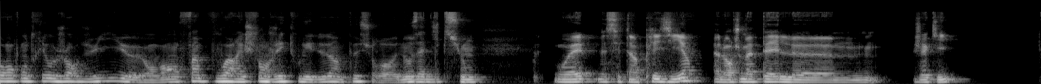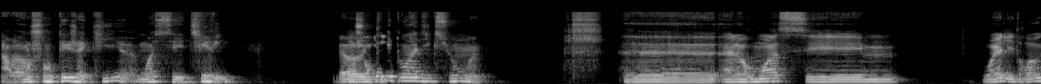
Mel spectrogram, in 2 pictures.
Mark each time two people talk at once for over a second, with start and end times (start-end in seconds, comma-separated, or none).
none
